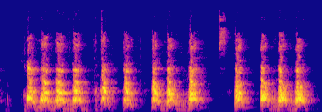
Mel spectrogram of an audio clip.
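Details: Female Tibetan Mastiff indoors, barking while eating biscuits, unhappy about a workman in the next room; deep repeated barks in bursts of two to four, about thirteen barks over six seconds with short pauses between groups.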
